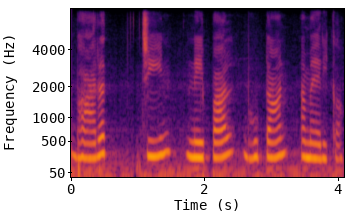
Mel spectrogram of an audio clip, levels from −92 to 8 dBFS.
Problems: none marked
